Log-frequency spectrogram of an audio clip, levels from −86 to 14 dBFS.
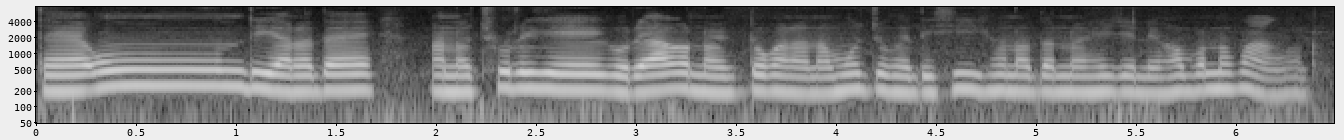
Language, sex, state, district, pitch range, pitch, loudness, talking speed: Chakma, female, Tripura, Unakoti, 195-215 Hz, 200 Hz, -13 LUFS, 150 wpm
